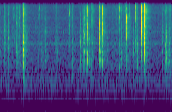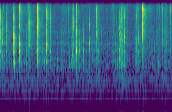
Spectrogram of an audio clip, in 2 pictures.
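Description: Fingertips scratch and crinkle a full foil-plastic snack bag of pistachios, giving a quick series of sharp, dry crackles. The sound is bright and crisp with almost no low end, and each crinkle stops almost instantly.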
